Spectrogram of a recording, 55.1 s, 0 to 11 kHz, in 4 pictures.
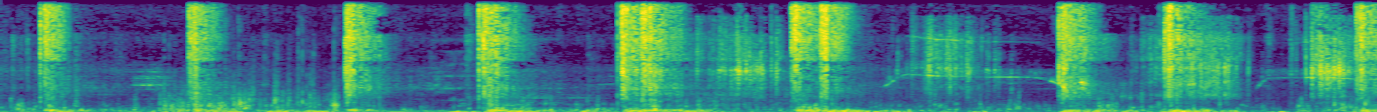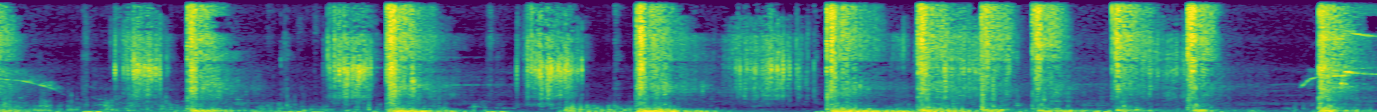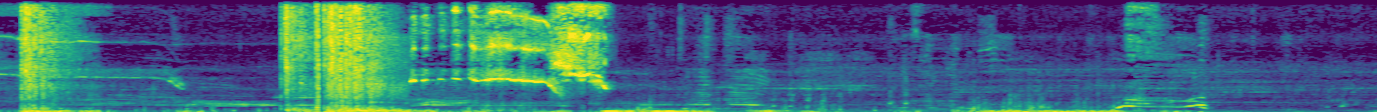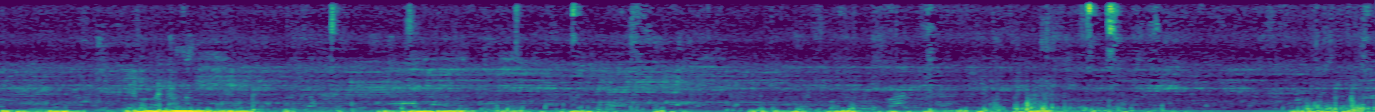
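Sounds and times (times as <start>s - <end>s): firework shells bursting: 27.0s - 28.5s.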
